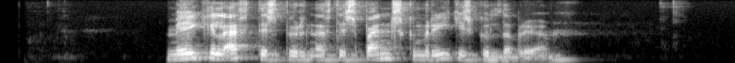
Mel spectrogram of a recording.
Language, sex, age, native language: Icelandic, male, 20-29, Icelandic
